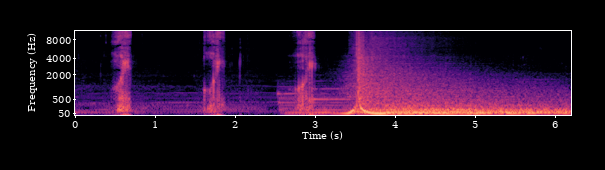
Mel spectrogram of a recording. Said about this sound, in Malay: Aku dengar bunyi macam benda lembik yang berair kena picit. Ha, benda lembik yang berair kena picit yang menghasilkan bunyi yang sangat-sangat menjengkelkan.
